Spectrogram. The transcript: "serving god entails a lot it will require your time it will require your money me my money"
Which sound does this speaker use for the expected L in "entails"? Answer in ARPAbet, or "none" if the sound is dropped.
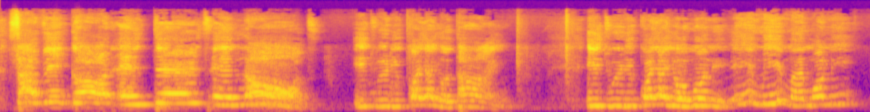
none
